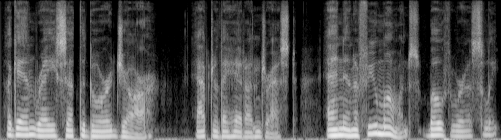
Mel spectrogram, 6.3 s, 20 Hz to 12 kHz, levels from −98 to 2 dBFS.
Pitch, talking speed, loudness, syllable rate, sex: 125 Hz, 170 wpm, -16 LUFS, 5.0 syllables/s, male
